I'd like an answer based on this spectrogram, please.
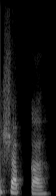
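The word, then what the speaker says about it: şapka: She ini S yang berekor. S yang berekor ini dibacanya she. She. Jadi kalau ini kata ini dibacanya syapka.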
